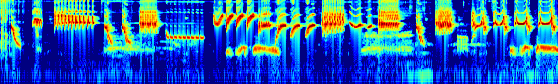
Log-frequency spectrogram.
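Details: Lure recording of a Javan pied starling in full lively song, a long varied medley of harsh rasps, sharp descending whistles, low steady tones and wavering upslurred notes, with hardly a pause.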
